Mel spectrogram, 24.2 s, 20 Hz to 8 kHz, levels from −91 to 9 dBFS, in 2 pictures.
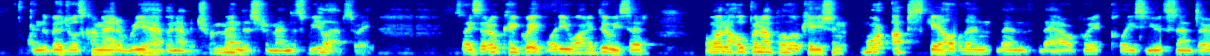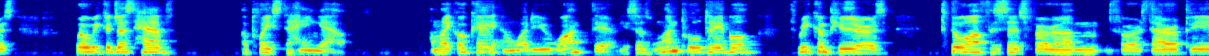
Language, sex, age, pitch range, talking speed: English, male, 30-49, 135-220 Hz, 180 wpm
